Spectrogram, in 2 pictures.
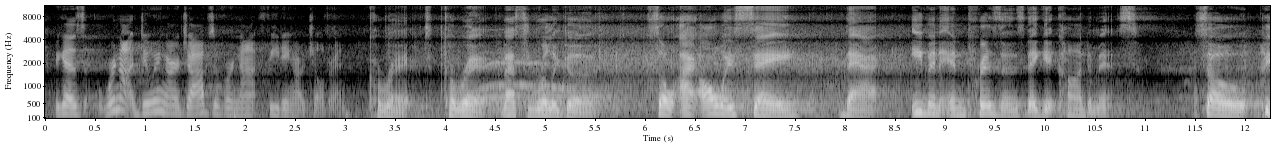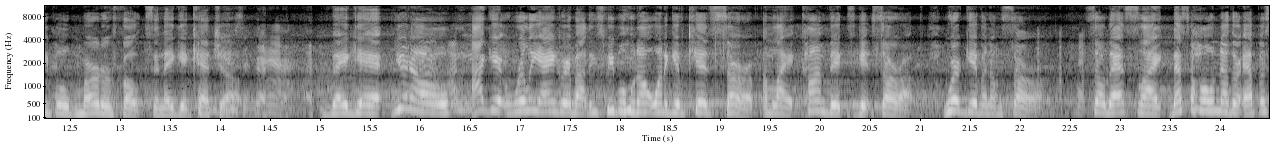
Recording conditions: live audience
